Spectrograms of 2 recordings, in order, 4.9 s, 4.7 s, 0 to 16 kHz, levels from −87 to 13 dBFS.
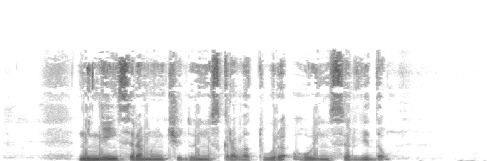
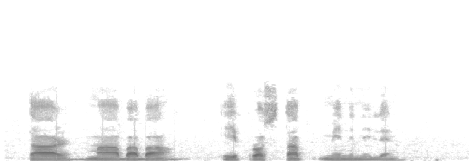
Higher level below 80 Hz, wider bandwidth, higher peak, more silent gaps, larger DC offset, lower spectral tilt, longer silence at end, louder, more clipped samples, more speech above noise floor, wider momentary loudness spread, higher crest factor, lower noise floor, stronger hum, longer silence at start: first, -56 dBFS vs -70 dBFS; first, 11.5 kHz vs 8 kHz; first, -6 dBFS vs -16 dBFS; neither; neither; about the same, -4 dB/octave vs -4 dB/octave; first, 1 s vs 0.3 s; first, -25 LUFS vs -37 LUFS; neither; first, 47 dB vs 29 dB; about the same, 13 LU vs 13 LU; about the same, 22 dB vs 20 dB; first, -73 dBFS vs -65 dBFS; neither; first, 0.55 s vs 0.3 s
